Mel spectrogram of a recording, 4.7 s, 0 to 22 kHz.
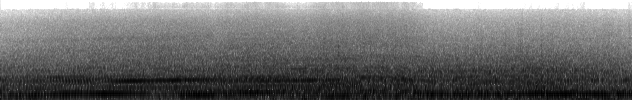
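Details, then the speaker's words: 2020 Mazda MX5 ND2 100th Anniversary edition, 20,000 miles over two years, 11 track days; raspy four-cylinder note, not very loud, jumps sharply on rev-match blip and drops cleanly. Normal rev-match blip. "it's loud enough and the sound you get when you rev match that's nice too"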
